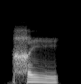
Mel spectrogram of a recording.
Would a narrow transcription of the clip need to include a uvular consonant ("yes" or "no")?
yes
